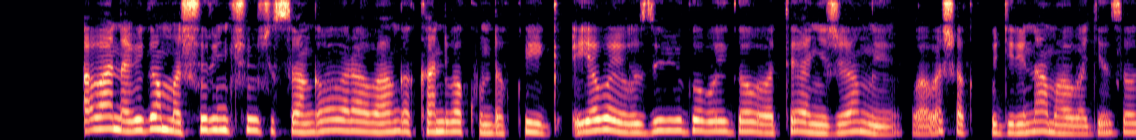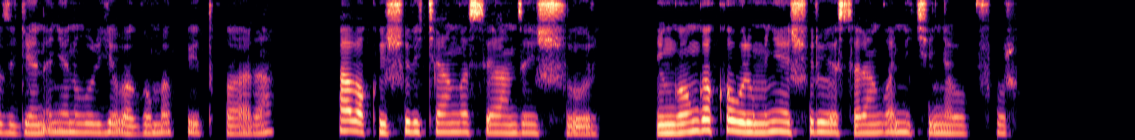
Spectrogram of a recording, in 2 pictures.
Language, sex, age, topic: Kinyarwanda, female, 25-35, education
